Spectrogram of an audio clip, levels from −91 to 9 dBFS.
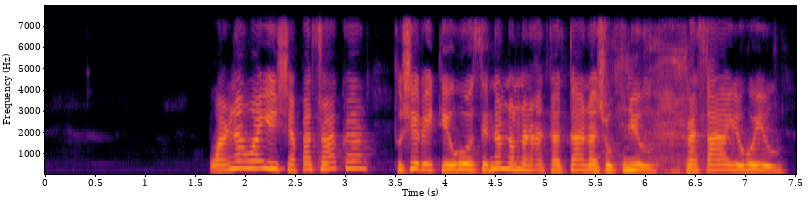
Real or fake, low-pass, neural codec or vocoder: fake; 7.2 kHz; autoencoder, 22.05 kHz, a latent of 192 numbers a frame, VITS, trained on one speaker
